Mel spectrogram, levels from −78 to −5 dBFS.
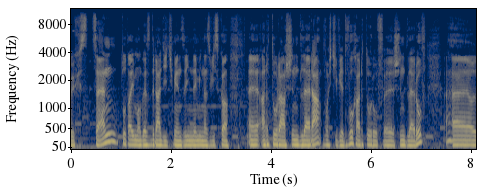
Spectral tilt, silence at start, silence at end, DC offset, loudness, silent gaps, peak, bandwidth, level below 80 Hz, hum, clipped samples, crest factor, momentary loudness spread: -6 dB/octave; 0 s; 0 s; under 0.1%; -28 LUFS; none; -12 dBFS; 11 kHz; -52 dBFS; none; under 0.1%; 16 dB; 6 LU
